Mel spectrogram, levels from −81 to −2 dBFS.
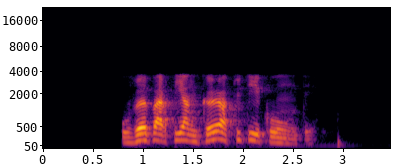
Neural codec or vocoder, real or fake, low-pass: none; real; 3.6 kHz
